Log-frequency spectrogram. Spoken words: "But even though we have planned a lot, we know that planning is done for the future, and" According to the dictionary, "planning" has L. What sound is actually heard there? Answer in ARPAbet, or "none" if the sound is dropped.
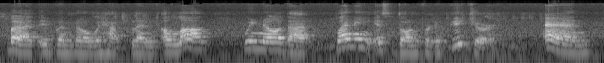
L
